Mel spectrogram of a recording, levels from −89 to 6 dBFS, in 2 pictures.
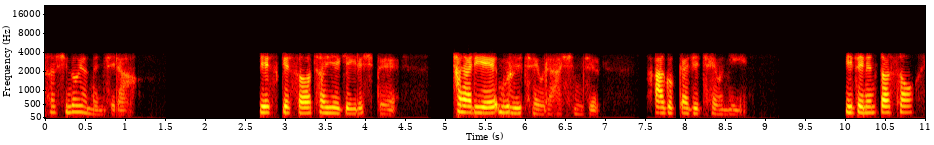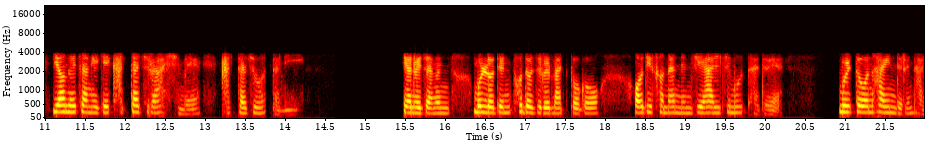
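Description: Speech heard through the AMR narrowband mobile codec. The band runs from about 300 Hz to 3.6 kHz, so everything above is gone. The voice sounds plainly buzzy and synthetic, which fits the low 7.4 kbps mode. AMR comfort noise also appears nine times, from 1.28 s to 20.92 s. Pauses last from 20 ms to 1.4 s, the longest at 1.28 s. In each, the real background gives way to smooth, steady synthetic noise that switches in and out, because no speech frames were sent.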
